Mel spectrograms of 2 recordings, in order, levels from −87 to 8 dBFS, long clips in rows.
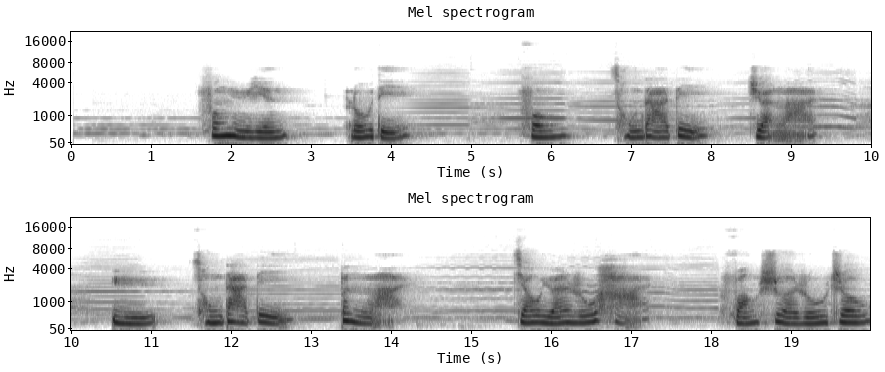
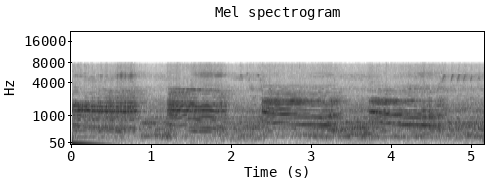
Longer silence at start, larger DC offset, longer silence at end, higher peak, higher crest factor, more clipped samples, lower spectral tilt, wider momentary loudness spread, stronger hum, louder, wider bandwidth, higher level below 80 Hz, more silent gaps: first, 1.65 s vs 0 s; neither; about the same, 0 s vs 0 s; about the same, -2 dBFS vs -2 dBFS; about the same, 16 dB vs 16 dB; neither; first, -7 dB/octave vs -3 dB/octave; first, 19 LU vs 8 LU; neither; about the same, -16 LUFS vs -16 LUFS; about the same, 7.4 kHz vs 8 kHz; about the same, -56 dBFS vs -56 dBFS; neither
